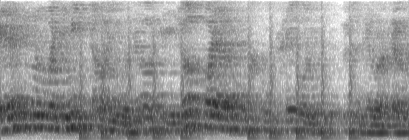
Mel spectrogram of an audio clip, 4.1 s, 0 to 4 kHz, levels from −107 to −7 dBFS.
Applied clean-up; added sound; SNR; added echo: none; Knock; 11 dB; reverberation time 1.1 s.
